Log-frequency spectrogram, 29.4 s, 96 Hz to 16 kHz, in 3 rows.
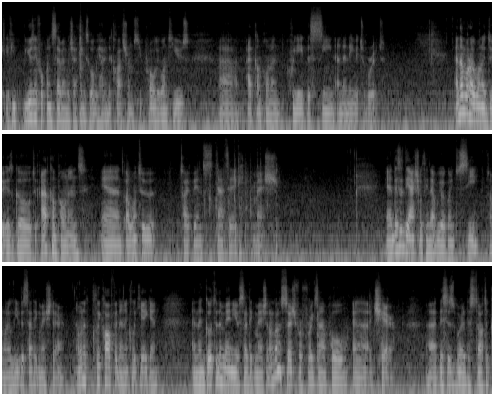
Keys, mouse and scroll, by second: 14.0-15.6 typing, 17.0 click, 27.0-27.9 typing.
